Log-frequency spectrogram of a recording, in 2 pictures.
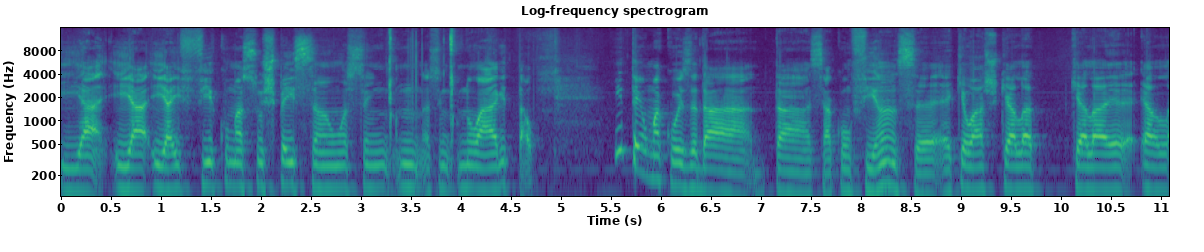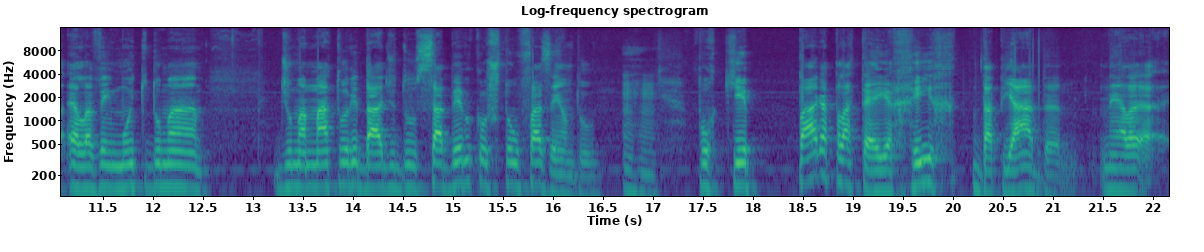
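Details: Adult male Portuguese-speaking comedian who has stuttered since childhood; stuttering runs in his family and comes and goes; stuttering.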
